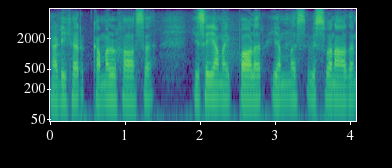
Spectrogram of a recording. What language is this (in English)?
Tamil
